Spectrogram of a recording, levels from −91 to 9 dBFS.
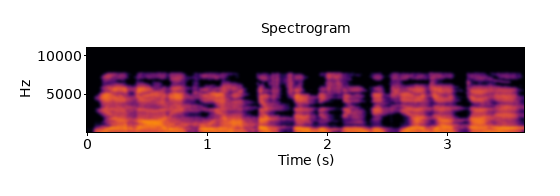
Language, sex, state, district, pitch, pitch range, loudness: Hindi, female, Uttar Pradesh, Etah, 235 Hz, 220-250 Hz, -15 LUFS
